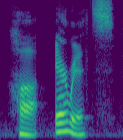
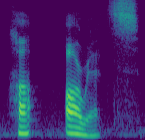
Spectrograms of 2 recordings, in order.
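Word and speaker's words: הָאָרֶץ: And therefore, we pronounce this word not ha-eretz, but ha-aretz. Mitsuyan, ha-aretz.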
